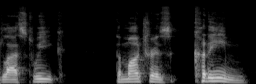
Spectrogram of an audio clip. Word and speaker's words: KRIM: So you pronounce the mantra KRIM K-R-I-M: KRRRIIIMMM. You want to extend the R and roll the R.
